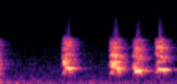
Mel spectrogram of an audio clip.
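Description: A dog barks four times close by, one sharp bark followed by three quick ones, loud against a quiet background.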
